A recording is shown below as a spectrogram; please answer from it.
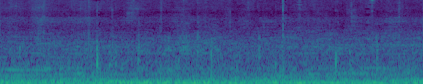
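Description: Outdoor ambience: a steady low rumble with faint voices of passers-by and a few soft taps, like footsteps on cobblestones.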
